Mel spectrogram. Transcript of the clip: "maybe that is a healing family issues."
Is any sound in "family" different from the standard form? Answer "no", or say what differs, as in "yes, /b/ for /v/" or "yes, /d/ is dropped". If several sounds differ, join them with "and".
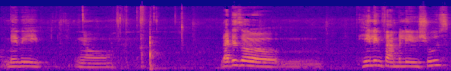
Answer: no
